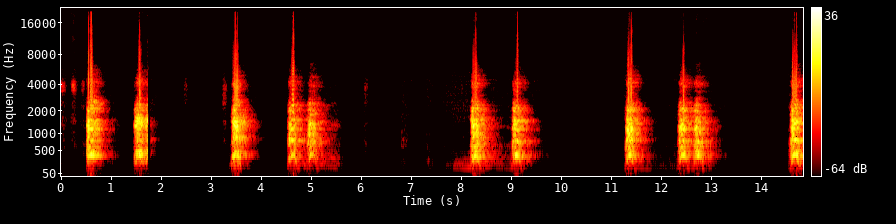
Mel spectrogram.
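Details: A German Shepherd barks repeatedly over about fifteen seconds: deep, short barks spaced out singly and in quick pairs or triples, with silence in between.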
